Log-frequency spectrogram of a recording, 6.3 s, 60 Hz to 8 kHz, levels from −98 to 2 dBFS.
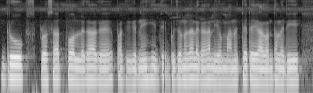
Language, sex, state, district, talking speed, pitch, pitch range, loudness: Chakma, male, Tripura, Unakoti, 155 wpm, 115 Hz, 115-120 Hz, -16 LUFS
